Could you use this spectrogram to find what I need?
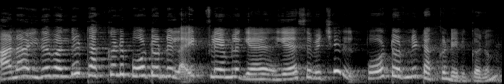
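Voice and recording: A woman's extremely high pitch with lively intonation at a fairly quick pace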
